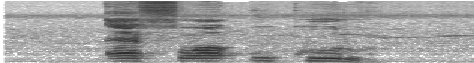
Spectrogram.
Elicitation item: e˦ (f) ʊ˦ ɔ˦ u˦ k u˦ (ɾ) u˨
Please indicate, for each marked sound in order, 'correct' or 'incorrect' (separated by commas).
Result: correct, correct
